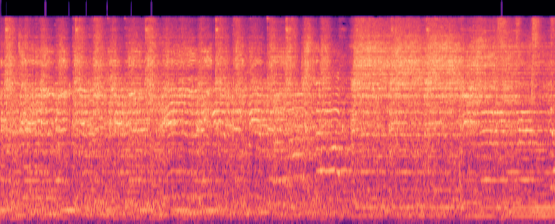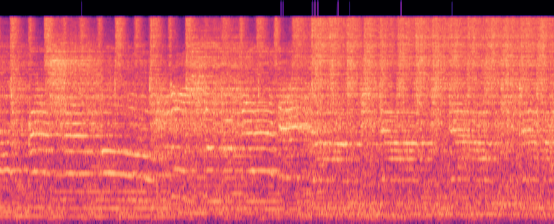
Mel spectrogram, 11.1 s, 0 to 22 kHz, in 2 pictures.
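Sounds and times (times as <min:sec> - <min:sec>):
bass guitar: 0:00.0 - 0:11.0
drums: 0:00.0 - 0:11.0
electric guitar: 0:00.0 - 0:11.0
woman singing: 0:00.0 - 0:11.0.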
